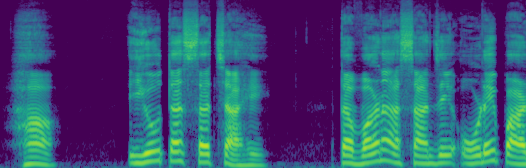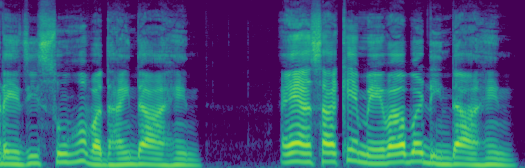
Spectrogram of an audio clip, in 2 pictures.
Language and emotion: Sindhi, neutral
